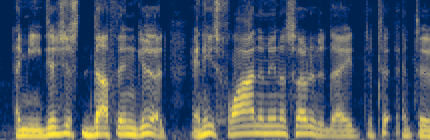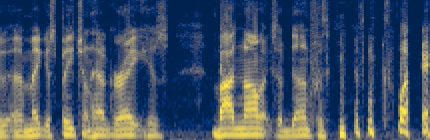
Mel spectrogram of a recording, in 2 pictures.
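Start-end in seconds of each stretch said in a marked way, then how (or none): 6.4-8.6 scoffing laugh breaking through the words. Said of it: "I can't even say it without laughing".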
